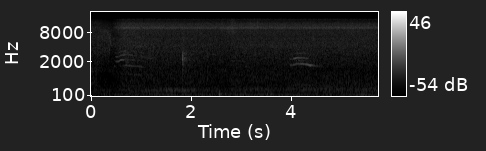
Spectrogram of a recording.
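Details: Faint meows from a stray tortoiseshell cat approaching: a short harmonic meow near the start and another drawn-out one later, set against a steady low background rumble and a single sharp knock.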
